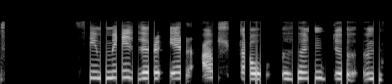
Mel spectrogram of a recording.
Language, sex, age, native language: Icelandic, male, 11, Slovak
